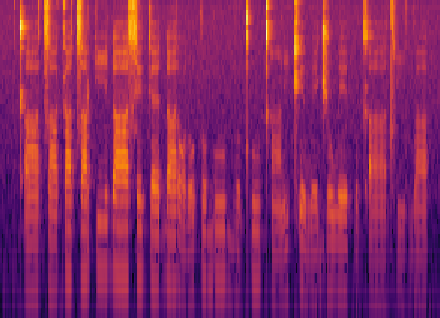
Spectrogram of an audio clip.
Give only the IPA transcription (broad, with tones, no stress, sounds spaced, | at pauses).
kʼ aː˨ t͡s a˨ k a˦ t͡s a˦ k i˦ ɗ aː˦ s ɪ˦ k ɛ˦ ɗ a˦ ɾ ɔ˨ ɾ o˨˦ k ʊ˦ b uː˦ b ʊ˨ kʰ uː˦ kʰ ã˨ ɾ i˦ kʼ ɪ˦˨ w e˨ d͡ʒ ʊ˦ w eː˦ p ʊ˨ kʼ aː˨ tʰ iː˨ ɡʷ a˦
